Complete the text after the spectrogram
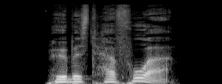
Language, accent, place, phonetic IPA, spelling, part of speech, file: German, Germany, Berlin, [ˌhøːbəst hɛɐ̯ˈfoːɐ̯], höbest hervor, verb, De-höbest hervor.ogg
- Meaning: second-person singular subjunctive II of hervorheben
